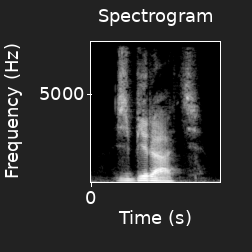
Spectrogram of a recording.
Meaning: to collect, to gather
- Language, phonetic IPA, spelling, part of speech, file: Belarusian, [zʲbʲiˈrat͡sʲ], збіраць, verb, Be-збіраць.ogg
